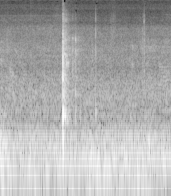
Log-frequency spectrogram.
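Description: A softball thrown down to second base pops into a leather fielder's glove: one sharp, loud catch a little under a second in, over a low steady outdoor rumble.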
